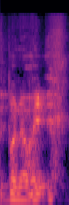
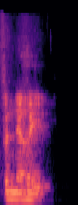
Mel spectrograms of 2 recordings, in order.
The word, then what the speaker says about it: Benoit: So is that how you say his name? – It is Benoit. – It's not Benoit? – No, it's Benoit.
